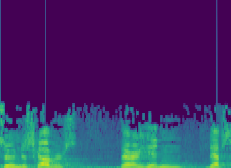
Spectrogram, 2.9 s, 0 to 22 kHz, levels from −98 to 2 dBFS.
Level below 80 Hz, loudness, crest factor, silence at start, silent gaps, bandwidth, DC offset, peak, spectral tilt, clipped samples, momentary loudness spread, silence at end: -42 dBFS; -17 LUFS; 18 dB; 0 s; none; 8.8 kHz; under 0.1%; 0 dBFS; -5 dB/octave; under 0.1%; 17 LU; 0 s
